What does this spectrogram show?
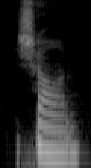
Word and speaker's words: Sean: And his pronunciation is completely different. What is his name? Sean. Sean. Yeah. Okay. And I mean, for some people, it's not easy. Especially with when you just see his name written.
